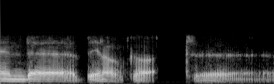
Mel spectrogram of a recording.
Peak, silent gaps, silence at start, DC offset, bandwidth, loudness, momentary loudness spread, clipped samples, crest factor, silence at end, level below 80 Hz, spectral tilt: -4 dBFS; none; 0 s; under 0.1%; 4 kHz; -19 LUFS; 14 LU; under 0.1%; 16 dB; 0 s; -58 dBFS; -10 dB/octave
